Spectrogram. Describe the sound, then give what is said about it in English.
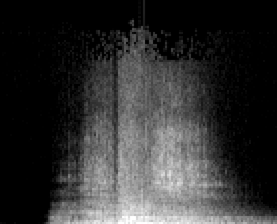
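A tiger gives a single loud, deep roar that swells in under a second and fades over about two seconds, heard alone. “T. Tiger. It's a tiger.”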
